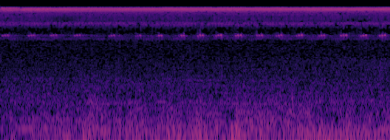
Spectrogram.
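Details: Crickets of a summer countryside wheat field in a light breeze; steady high pulsed chirping at an even pace sits over a persistent shrill drone, while low wind rumble dominates the loudness.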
